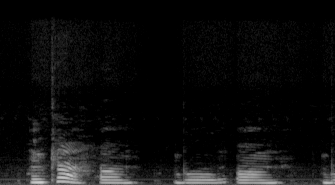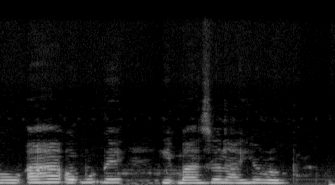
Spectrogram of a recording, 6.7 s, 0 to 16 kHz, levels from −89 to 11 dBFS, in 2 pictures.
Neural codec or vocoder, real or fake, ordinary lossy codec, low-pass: none; real; none; 14.4 kHz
